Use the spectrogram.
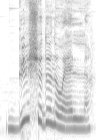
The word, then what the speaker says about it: Bûche de Noël: Bûche de Noël.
